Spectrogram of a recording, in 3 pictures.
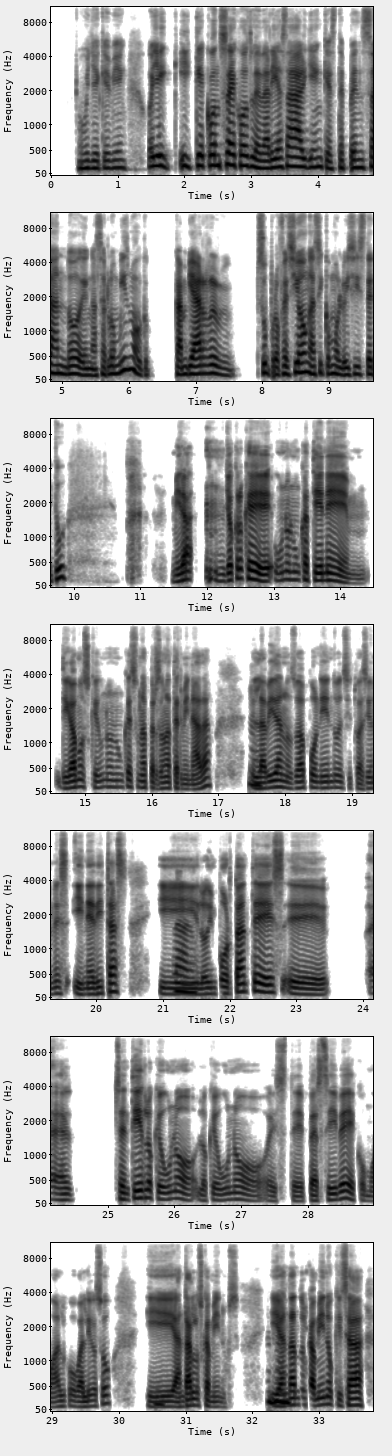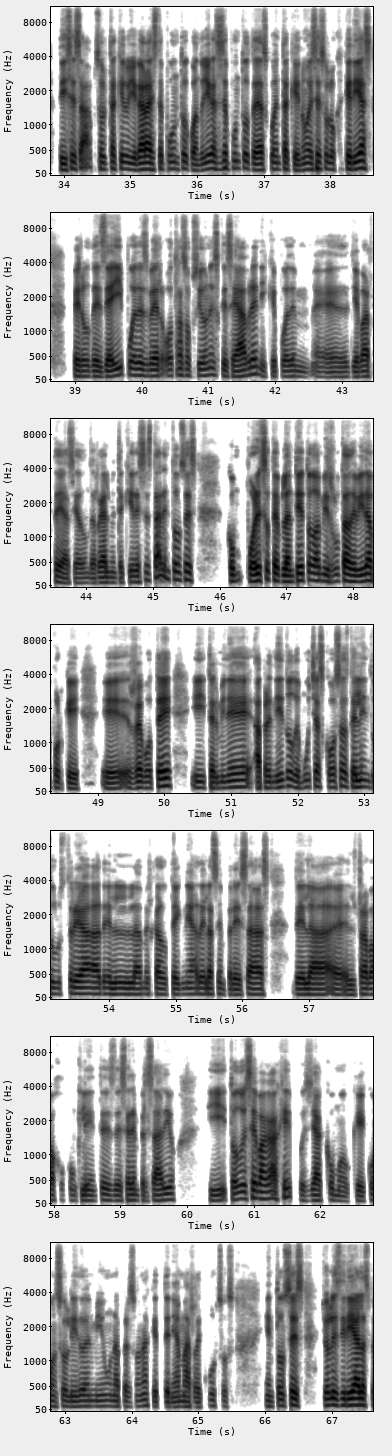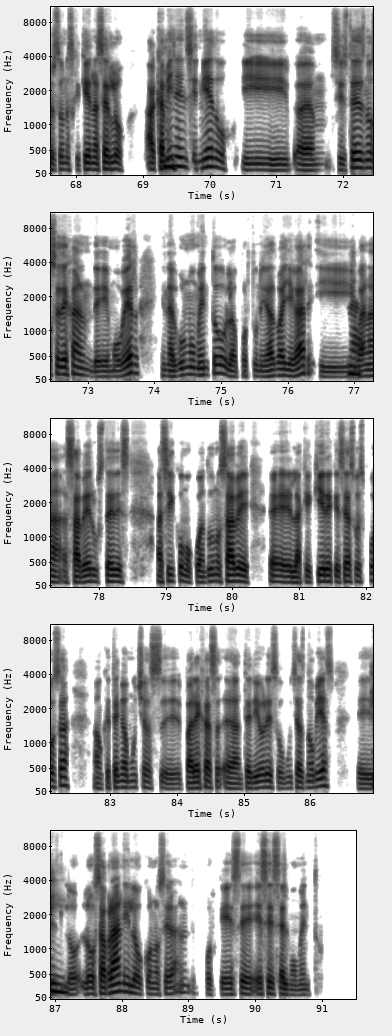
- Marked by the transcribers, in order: throat clearing; tapping
- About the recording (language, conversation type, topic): Spanish, podcast, ¿Cuál ha sido una decisión que cambió tu vida?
